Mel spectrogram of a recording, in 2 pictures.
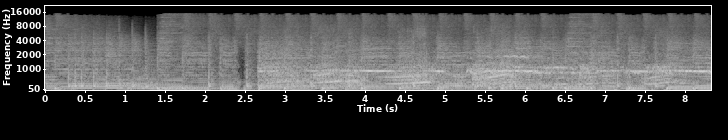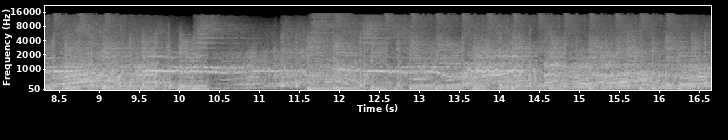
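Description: A Holden Monaro drift car skids with squealing tyres and a roaring engine, loud and continuous for the whole stretch, with crowd yells mixed in.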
